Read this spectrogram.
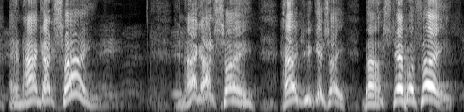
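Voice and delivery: preacher building to a testimony's high point; impassioned preaching. Real, not acted. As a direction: proclaim it emphatically, phrase by phrase.

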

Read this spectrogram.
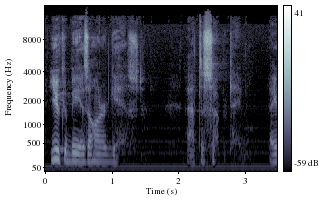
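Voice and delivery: fading soft whisper. Real, not acted. Preacher to the congregation, whispering the invitation. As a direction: let it fade to a whisper.

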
